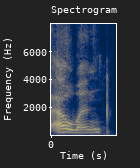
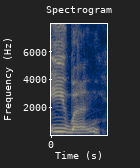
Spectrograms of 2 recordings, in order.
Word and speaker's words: Eweyn: Elwin is spelled Eweyn. We went into that. It's just pronounced Elwin, not Ewin or Ewin. It's just pronounced Elwin, but it's written Eweyn.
